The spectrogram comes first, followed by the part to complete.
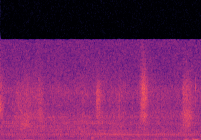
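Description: Steady low hum with a light hiss from the fish room's running equipment, such as the aquarium air pumps feeding the airstones and sponge filters. A few short low thumps from the handheld camera being moved.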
